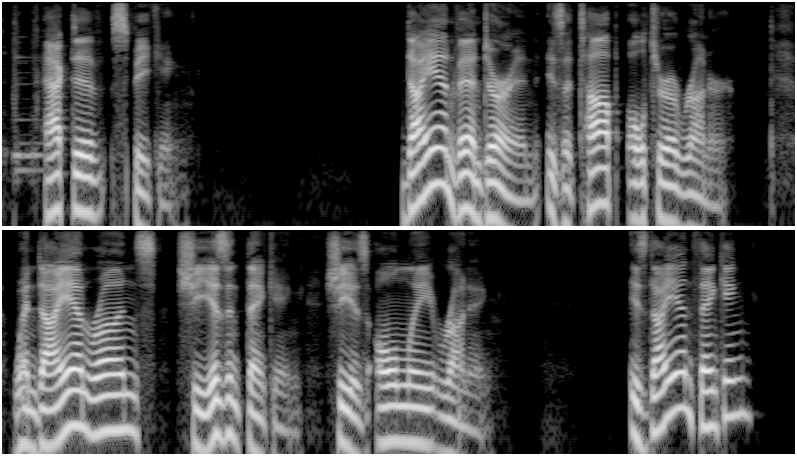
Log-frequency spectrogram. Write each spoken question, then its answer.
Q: Is Diane thinking?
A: No, Diane isn't thinking.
